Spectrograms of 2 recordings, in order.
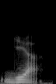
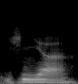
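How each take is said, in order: First: It starts with a g sound, then y. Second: It starts with a j sound, then n. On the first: The speaker calls it right. "how we pronounce it instead is gya, like a G and a Y sound" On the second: The speaker calls it wrong. "we would try to say jnya, but uh, it ends up wasting a lot of prana"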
